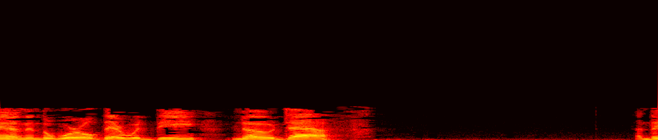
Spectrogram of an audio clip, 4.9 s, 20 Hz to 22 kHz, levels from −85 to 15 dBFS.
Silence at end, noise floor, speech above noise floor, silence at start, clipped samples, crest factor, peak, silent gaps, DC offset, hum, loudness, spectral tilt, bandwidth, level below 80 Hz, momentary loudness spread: 0 s; -65 dBFS; 45 dB; 0 s; under 0.1%; 18 dB; -4 dBFS; none; under 0.1%; none; -21 LUFS; -8 dB/octave; 5.2 kHz; -68 dBFS; 11 LU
